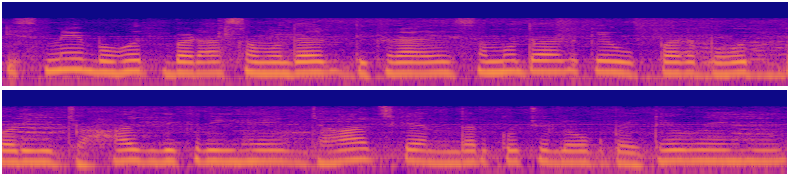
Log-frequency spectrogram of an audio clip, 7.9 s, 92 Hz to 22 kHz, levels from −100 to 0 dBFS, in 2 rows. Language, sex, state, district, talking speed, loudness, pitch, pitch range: Hindi, female, Bihar, Bhagalpur, 185 wpm, -33 LUFS, 220 Hz, 215-230 Hz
